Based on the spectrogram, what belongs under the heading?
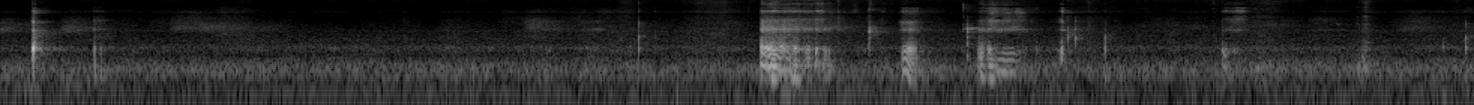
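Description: Repeated brief, sharp hiccup sounds spaced a second or so apart, with a few soft vocal noises in between; hiccups.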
